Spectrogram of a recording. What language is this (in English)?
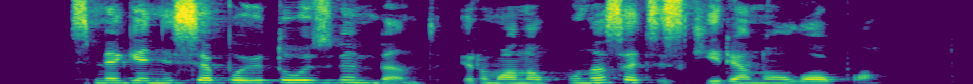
Lithuanian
